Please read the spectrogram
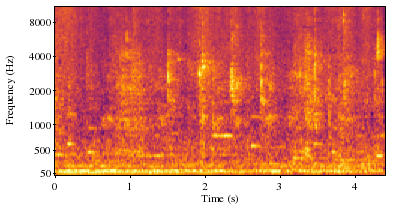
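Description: Close-up mouth sounds of eating stewed beef trotters: wet chewing, smacking and sucking on the gelatinous meat, with short moist clicks two or three times a second over a faint low hum.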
